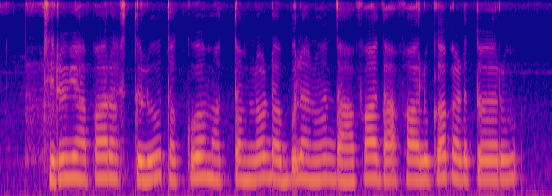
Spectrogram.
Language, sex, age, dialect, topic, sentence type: Telugu, female, 18-24, Utterandhra, banking, statement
